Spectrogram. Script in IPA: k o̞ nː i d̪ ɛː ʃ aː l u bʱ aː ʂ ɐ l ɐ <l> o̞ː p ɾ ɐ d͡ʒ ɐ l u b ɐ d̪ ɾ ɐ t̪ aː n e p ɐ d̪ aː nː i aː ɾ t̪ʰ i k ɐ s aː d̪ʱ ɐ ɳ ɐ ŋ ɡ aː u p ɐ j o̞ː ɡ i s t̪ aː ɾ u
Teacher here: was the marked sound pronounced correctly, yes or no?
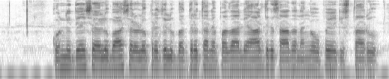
yes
